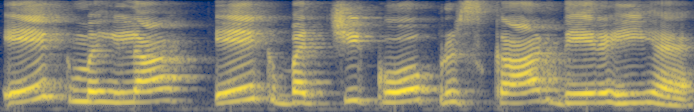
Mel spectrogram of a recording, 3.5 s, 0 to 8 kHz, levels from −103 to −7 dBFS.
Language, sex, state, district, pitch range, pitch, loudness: Hindi, female, Bihar, Darbhanga, 265-310 Hz, 280 Hz, -15 LUFS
